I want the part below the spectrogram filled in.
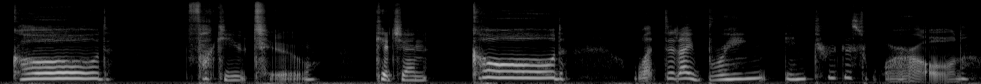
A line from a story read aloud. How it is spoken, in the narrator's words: Hayato groans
